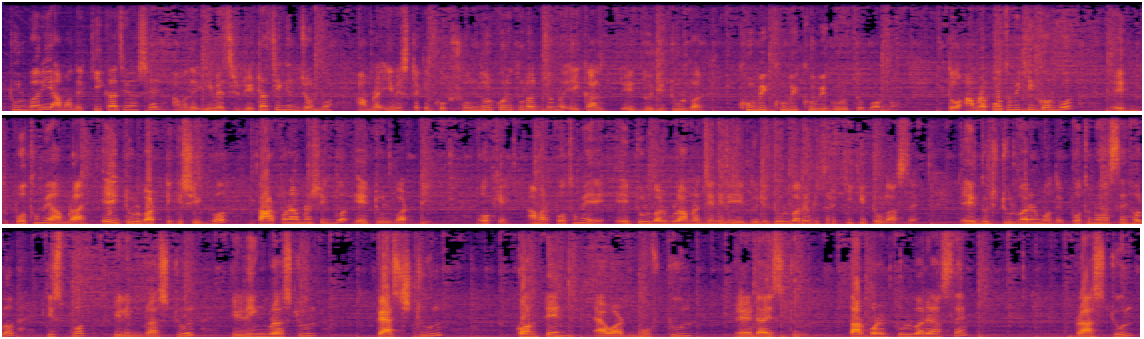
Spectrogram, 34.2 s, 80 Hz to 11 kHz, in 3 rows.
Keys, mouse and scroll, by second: 11.2-12.0 drag, 20.6-21.6 drag, 31.6-33.0 drag.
